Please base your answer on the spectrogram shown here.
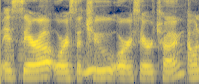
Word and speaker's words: Sacheu: Hey y'all, my name is Sarah or SACHEU or Sarah Chung. I want to make sure y'all know how to pronounce it because she's now her own brand.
